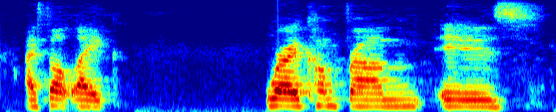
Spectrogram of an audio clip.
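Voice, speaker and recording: This woman's voice sits at a medium pitch, with fairly even intonation. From South Korea. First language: Korean. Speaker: podcast guest. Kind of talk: casual chat.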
